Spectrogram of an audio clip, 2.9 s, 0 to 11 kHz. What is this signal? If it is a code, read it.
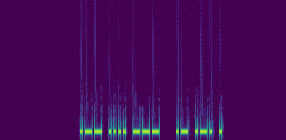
Morse code, heard as a keyed tone, about 48 wpm, 700 Hz. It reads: WHO ARE
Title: Sets of 2 Words 50wpm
